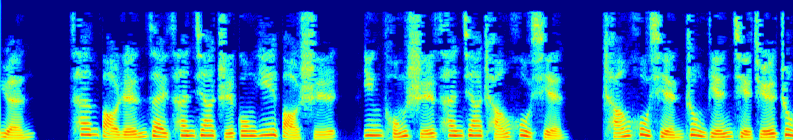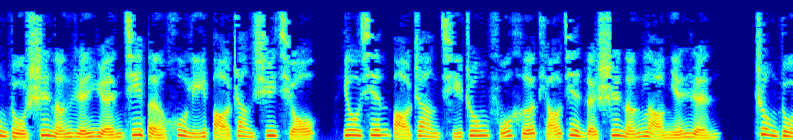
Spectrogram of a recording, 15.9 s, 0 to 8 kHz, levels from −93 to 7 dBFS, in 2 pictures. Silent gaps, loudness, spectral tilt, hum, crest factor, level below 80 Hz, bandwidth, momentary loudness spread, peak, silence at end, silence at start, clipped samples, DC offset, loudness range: 0.55-0.67 s, 5.90-6.01 s, 15.35-15.46 s; -18 LUFS; -5.5 dB/octave; none; 14 dB; -52 dBFS; 7.6 kHz; 7 LU; -4 dBFS; 0 s; 0 s; under 0.1%; 2%; 2 LU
